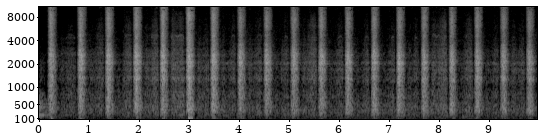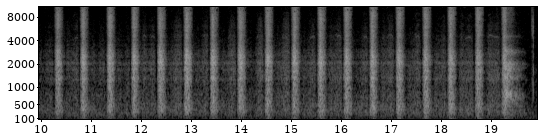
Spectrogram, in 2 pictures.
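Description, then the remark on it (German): Rapid, forceful breathing in and out in a steady rhythm of roughly two breaths per second for the whole stretch, with no talking. “Und dann wieder normal atmen. Und noch ein letztes Mal.”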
